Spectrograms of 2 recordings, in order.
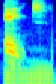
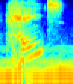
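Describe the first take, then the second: First: The word starts directly with the vowel. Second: The word starts with an H sound. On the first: The speaker calls it right. "only pronounce the vowel, remove the H" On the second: The speaker calls it wrong. "instead of hain't"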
